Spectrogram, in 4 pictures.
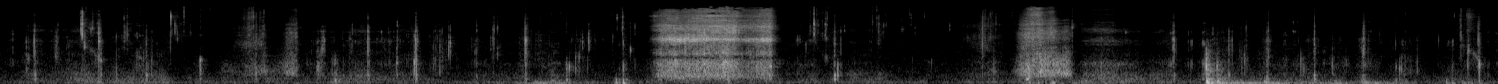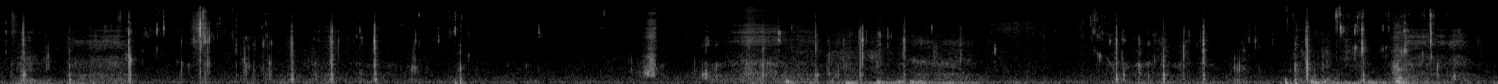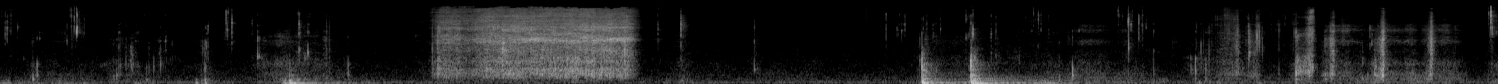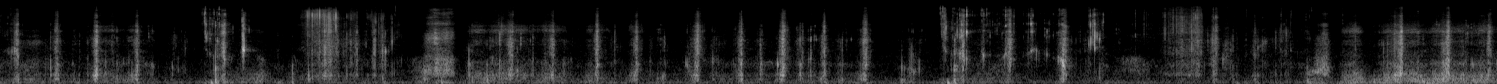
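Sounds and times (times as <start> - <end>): biting and wet chewing: 0.0 - 34.5, 38.6 - 59.9
dull knocks: 12.0 - 14.1, 39.2 - 41.0
whipped cream can spraying: 34.3 - 36.4.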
